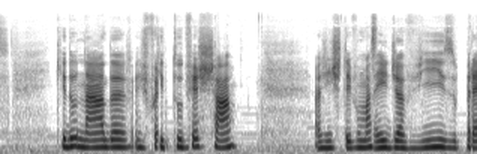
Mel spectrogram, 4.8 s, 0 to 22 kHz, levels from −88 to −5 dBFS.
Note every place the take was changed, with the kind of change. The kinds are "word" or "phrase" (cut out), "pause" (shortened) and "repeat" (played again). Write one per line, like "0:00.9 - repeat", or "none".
0:01.5 - word
0:01.9 - word
0:03.7 - word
